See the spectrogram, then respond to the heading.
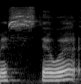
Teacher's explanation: السين هنا بها صفة الرخاوة. استوى هنا الألف المقصورة من الطبيعي بمقدار حركتين في حالة الوصل والوقف.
